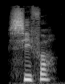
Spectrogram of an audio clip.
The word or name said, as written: chiffer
